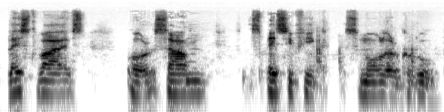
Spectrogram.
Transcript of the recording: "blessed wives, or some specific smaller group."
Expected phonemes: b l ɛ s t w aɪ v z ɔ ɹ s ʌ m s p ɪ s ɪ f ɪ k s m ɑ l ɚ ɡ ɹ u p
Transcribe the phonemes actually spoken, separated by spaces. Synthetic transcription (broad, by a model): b l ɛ s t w aɪ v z ɔ ɹ s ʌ m s p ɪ s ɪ f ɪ k s m ɑ l ɚ ɡ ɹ u p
